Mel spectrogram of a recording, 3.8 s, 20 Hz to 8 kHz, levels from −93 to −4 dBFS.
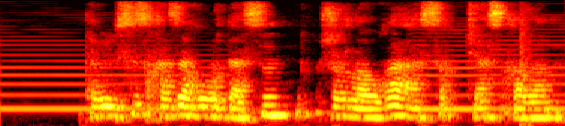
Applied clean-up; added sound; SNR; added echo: none; Bowed string instrument; 16 dB; reverberation time 0.1 s.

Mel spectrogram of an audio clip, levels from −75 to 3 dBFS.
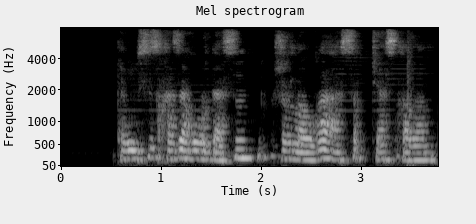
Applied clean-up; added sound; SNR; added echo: neural separator model SepFormer DNS4.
